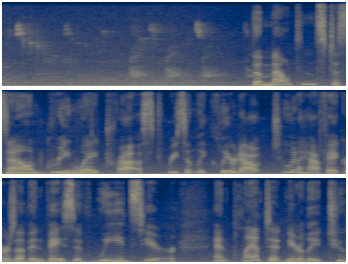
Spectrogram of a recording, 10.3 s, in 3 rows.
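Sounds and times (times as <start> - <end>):
faint bird calls in an urban forest north of Seattle: 0.0 - 2.6
speech: 2.5 - 10.3.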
